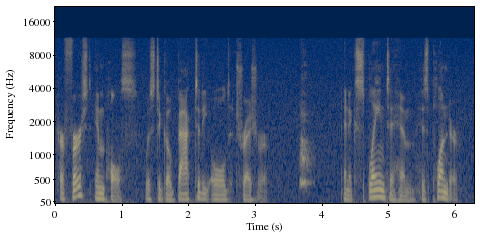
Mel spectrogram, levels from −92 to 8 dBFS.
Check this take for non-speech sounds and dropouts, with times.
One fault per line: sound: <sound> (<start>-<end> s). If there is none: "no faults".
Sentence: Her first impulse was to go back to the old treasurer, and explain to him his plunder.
sound: bark (3.7-3.9 s)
